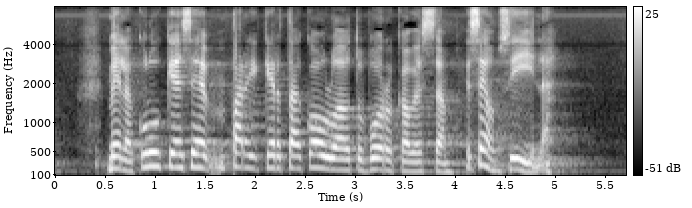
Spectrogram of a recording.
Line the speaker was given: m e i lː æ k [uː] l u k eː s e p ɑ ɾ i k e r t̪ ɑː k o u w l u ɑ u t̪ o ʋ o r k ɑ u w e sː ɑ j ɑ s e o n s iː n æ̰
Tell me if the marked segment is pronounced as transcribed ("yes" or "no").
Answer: no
